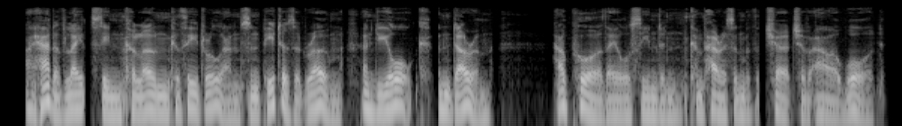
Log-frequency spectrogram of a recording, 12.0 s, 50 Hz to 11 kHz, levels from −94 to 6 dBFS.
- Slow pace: No, average, 145 wpm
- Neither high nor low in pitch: No, very low, 90 Hz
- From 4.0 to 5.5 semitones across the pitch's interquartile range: Yes, average, 4.3 semitones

